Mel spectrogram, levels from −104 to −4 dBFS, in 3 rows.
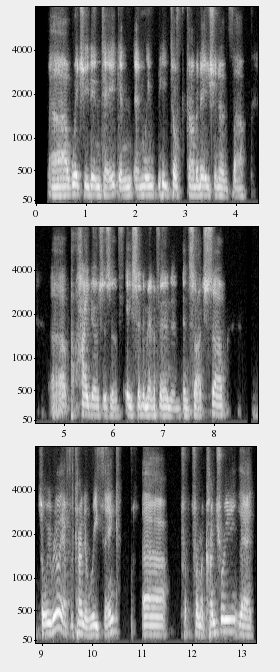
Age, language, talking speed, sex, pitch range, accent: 50-69, English, 165 wpm, male, 125-150 Hz, American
